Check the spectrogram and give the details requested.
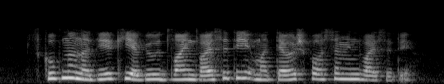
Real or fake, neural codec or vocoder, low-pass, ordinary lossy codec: real; none; 5.4 kHz; MP3, 48 kbps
